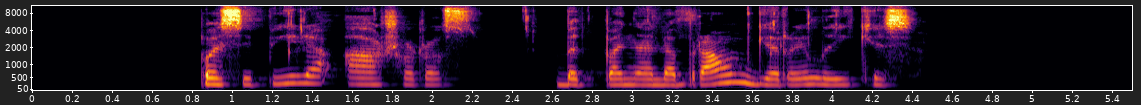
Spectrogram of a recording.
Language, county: Lithuanian, Vilnius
